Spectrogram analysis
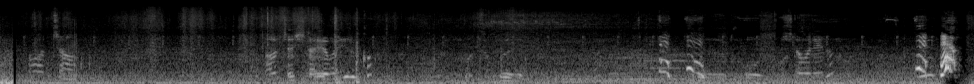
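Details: Golden Retriever puppies, 72 days old, six in the litter at Ain Village, filmed 6 July 2018; short, sharp yips and barks in scattered bursts, with a person talking throughout and a louder bark near the end.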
